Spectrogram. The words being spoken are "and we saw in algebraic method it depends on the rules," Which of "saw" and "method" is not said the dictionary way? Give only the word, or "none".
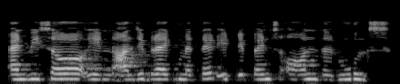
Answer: method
